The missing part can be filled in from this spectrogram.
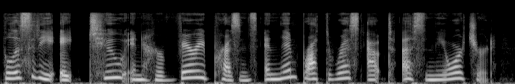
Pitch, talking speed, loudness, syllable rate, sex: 250 Hz, 210 wpm, -18 LUFS, 5.6 syllables/s, female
